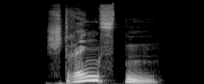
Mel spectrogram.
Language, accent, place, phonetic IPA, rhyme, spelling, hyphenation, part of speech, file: German, Germany, Berlin, [ˈʃtʁɛŋstn̩], -ɛŋstn̩, strengsten, strengs‧ten, adjective, De-strengsten.ogg
- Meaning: 1. superlative degree of streng 2. inflection of streng: strong genitive masculine/neuter singular superlative degree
